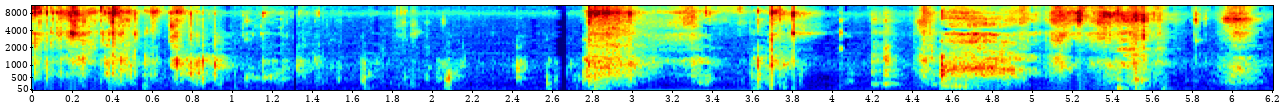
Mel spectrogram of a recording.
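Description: Close-miked chewing and other mouth sounds, coming as irregular clicks and short rustling bursts.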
